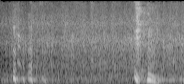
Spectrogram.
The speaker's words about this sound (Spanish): ¿Cómo la ven? ¿No le da un aplauso al Señor?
